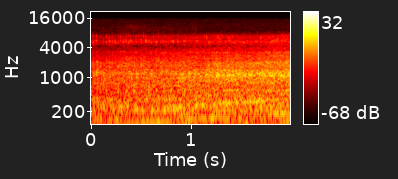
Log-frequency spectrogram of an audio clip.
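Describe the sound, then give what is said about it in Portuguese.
A bus engine idles steadily as workers board the bus, a continuous low rumble with a broad mechanical hiss over it, holding an even level throughout with no voices. “Pouco depois, os trabalhadores do MST entram em um ônibus e vão para sua própria terra”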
